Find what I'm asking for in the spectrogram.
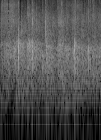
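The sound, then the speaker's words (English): Church audience applause, a soft, steady wash of many hands clapping, with a few sharper individual claps popping out at fairly regular intervals. “So give Aaron Jackson a round of applause, if you would.”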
